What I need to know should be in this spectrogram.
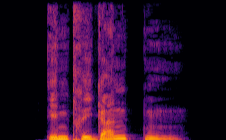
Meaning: inflection of intrigant: 1. strong genitive masculine/neuter singular 2. weak/mixed genitive/dative all-gender singular 3. strong/weak/mixed accusative masculine singular 4. strong dative plural
- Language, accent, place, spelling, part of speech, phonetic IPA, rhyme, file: German, Germany, Berlin, intriganten, adjective, [ɪntʁiˈɡantn̩], -antn̩, De-intriganten.ogg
